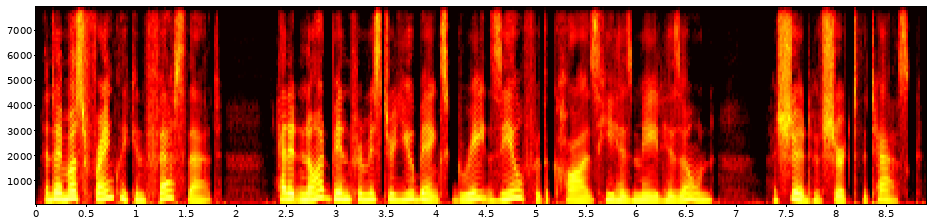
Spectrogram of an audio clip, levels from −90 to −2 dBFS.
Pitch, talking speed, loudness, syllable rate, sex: 225 Hz, 195 wpm, -20 LUFS, 4.5 syllables/s, female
